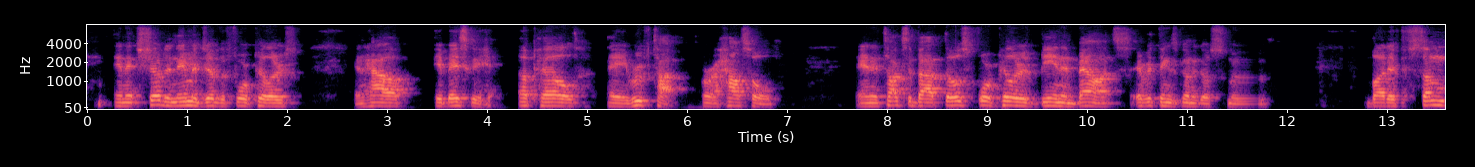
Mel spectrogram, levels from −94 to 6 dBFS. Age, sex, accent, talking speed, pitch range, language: 30-49, male, American, 165 wpm, 120-145 Hz, English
